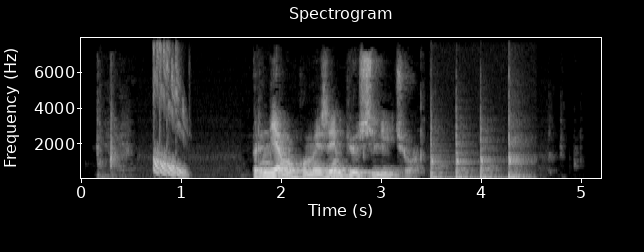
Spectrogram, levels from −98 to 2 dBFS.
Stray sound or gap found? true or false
true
